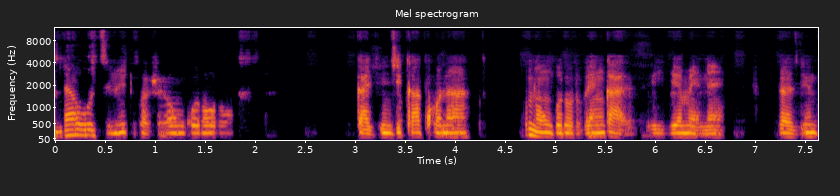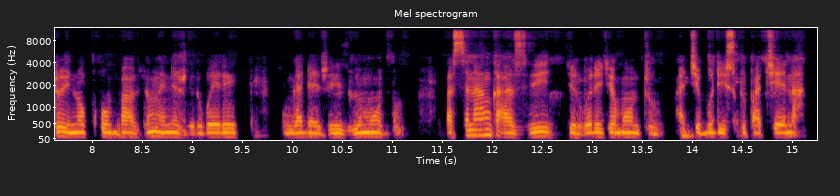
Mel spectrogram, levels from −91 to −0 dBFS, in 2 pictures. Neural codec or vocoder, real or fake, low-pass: vocoder, 44.1 kHz, 128 mel bands every 512 samples, BigVGAN v2; fake; 10.8 kHz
